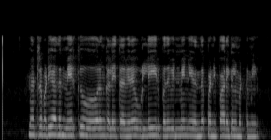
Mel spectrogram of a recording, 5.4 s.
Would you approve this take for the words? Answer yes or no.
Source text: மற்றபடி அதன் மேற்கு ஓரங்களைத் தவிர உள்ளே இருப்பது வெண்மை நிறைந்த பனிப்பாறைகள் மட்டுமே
yes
